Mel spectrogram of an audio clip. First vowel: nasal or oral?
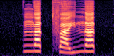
oral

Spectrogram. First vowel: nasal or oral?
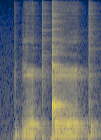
oral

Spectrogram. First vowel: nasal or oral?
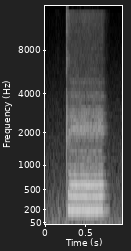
oral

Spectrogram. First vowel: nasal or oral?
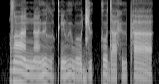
nasal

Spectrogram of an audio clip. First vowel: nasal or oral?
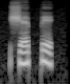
oral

